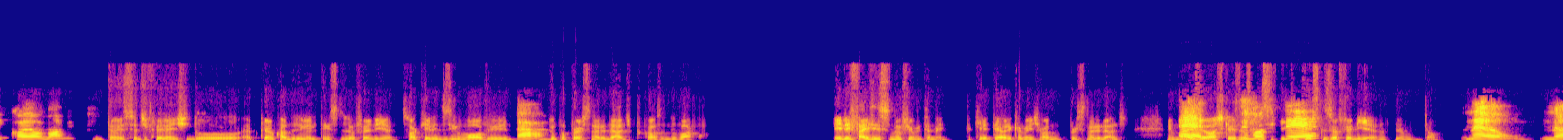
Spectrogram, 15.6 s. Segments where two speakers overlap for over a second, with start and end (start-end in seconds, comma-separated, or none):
11.8-13.2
